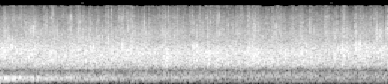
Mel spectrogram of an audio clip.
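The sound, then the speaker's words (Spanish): A church audience applauds steadily for Jesus Christ during a Spanish-language sermon, a dense, continuous wash of many hands clapping at once, sustained and even throughout without any voices rising above it. “Dele un fuerte aplauso a Jesucristo.”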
